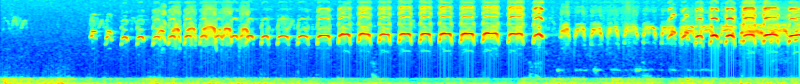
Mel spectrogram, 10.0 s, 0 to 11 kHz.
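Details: Osprey nest camera recording, Charlo, Montana, 19 August 2023, 16:05: a long run of fast, repeated whistled chirps, about four per second, rising in intensity, briefly pausing, then resuming, over a low background rumble.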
